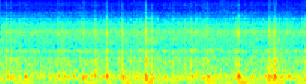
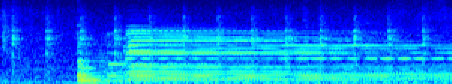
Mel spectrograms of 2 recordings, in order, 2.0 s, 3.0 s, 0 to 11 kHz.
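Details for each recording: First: Fender Vibro King 115 V amp run through a step-down transformer, taken off standby with nothing playing. A loud steady roar and hiss with crackly bursts appears immediately; not reverb-related. Traced to a small failing brown capacitor. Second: Fender Vibro King amp after replacing capacitor C7 with a 3 kV part to cure a loud roaring noise that came when warm, not yet warmed up: faint steady vibrato tick about three per second over quiet hum, no roar; normal.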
